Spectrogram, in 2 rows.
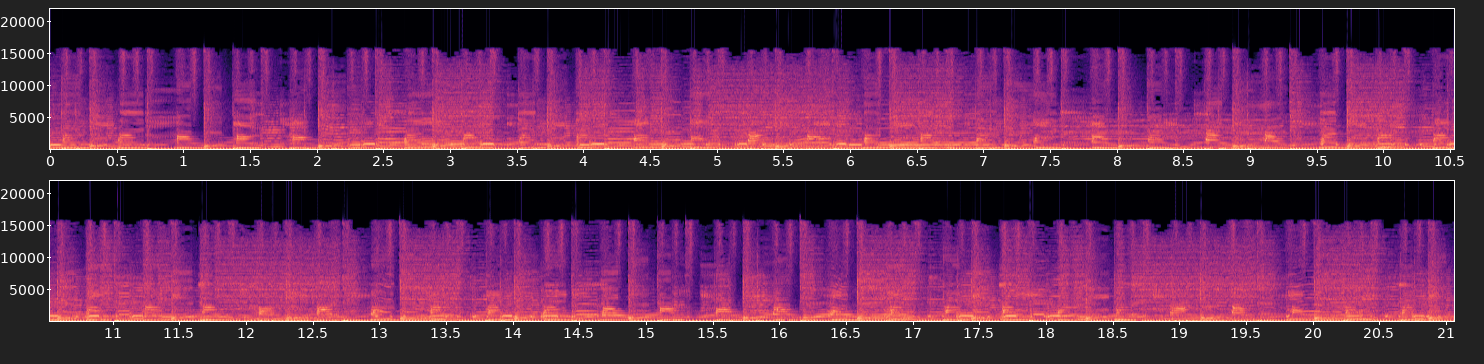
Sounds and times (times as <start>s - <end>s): Blues: 0.0s - 21.0s.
